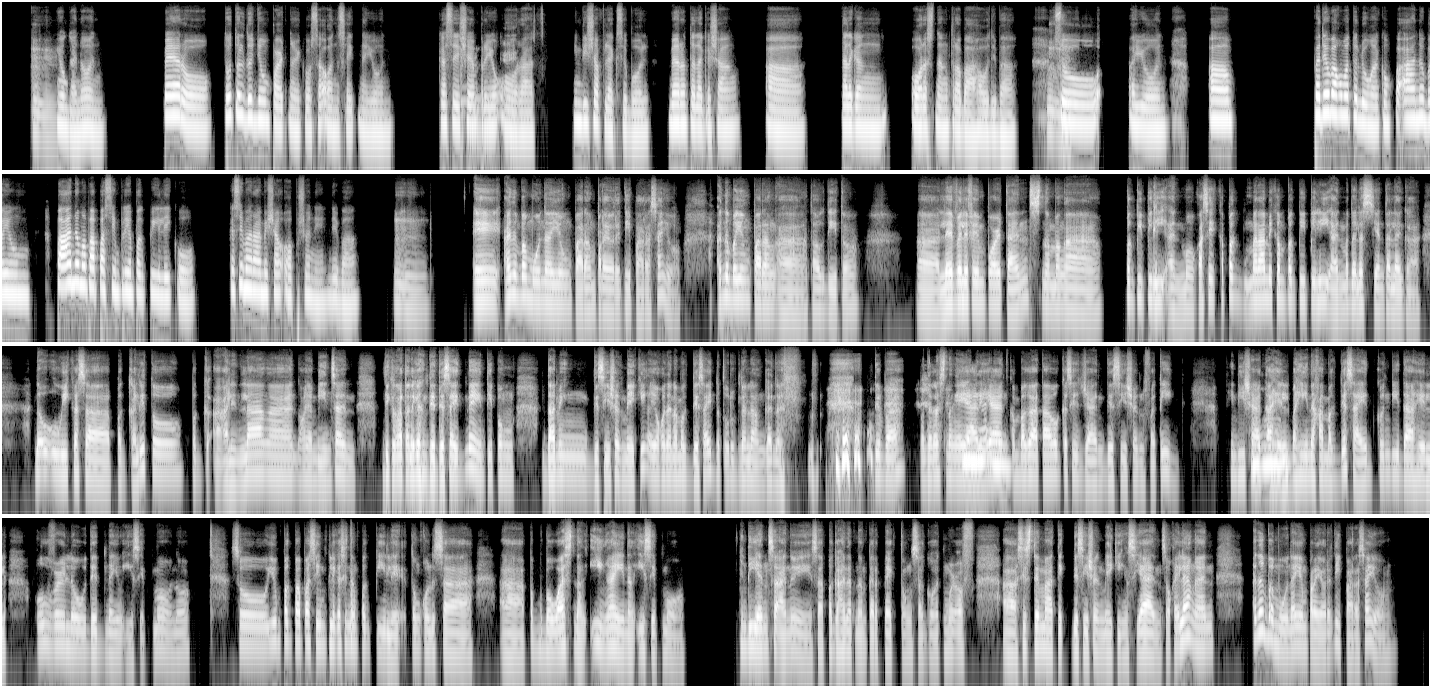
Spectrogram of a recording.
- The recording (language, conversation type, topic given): Filipino, advice, Paano ko mapapasimple ang proseso ng pagpili kapag maraming pagpipilian?
- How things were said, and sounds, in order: tapping; chuckle; laugh; in English: "systematic decision makings"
